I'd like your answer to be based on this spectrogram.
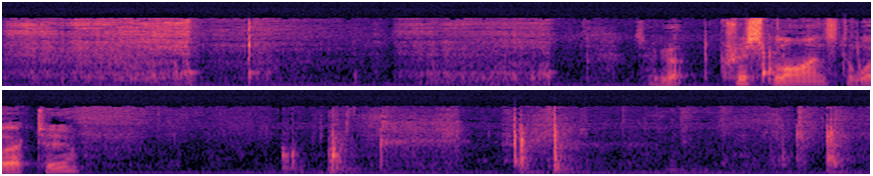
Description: Two light rasping noises followed by a male voice talking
